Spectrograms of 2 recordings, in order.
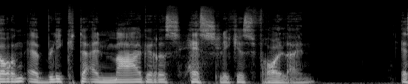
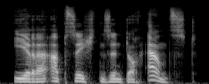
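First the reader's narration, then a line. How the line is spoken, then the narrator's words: Stern question. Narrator (German): fragte Herr Schulze streng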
